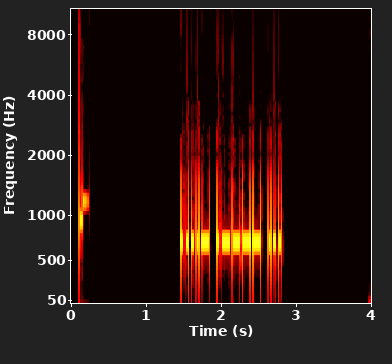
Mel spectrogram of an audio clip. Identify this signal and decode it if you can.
Morse code, heard as a keyed tone, about 36 wpm, 700 Hz. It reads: 41S
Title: Three Challenging Letter-Number Combinations 35wpm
